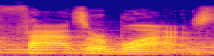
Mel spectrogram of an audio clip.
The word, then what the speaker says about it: Fazer Blast: suggested a battle at fazer blast there are you happy I said it right for once but I like saying phaser okay so leave me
